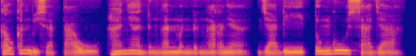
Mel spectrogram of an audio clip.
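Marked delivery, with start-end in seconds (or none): none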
